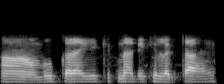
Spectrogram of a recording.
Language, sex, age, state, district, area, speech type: Hindi, male, 45-60, Uttar Pradesh, Ghazipur, rural, conversation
